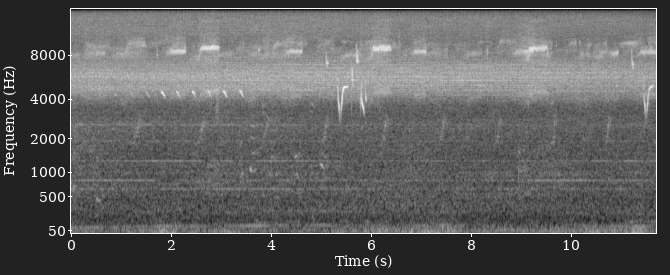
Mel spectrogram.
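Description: Birds chirping, with a few quick downward-sweeping calls, a short high note repeating about once a second, and a steady low rumble.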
